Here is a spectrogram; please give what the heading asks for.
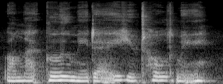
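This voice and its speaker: A woman voicing a composed, stern female leader who calls herself the children's father, speaking calmly and bluntly in a game cutscene. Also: on the low side, reverberant. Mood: solemn. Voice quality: calm, measured, blunt. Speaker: head of an orphanage house, the children's father. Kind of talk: video game cutscene voice acting.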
